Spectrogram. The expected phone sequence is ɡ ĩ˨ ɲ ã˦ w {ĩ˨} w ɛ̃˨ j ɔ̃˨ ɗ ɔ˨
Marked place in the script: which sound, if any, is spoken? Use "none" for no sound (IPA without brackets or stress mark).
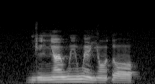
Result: ĩ˦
